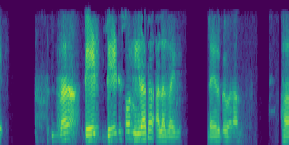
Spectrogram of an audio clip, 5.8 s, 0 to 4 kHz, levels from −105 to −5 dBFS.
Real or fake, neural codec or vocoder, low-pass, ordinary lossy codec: real; none; 3.6 kHz; AAC, 16 kbps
